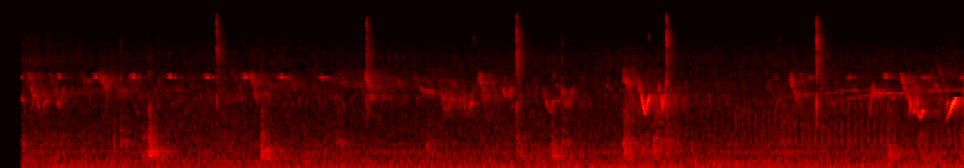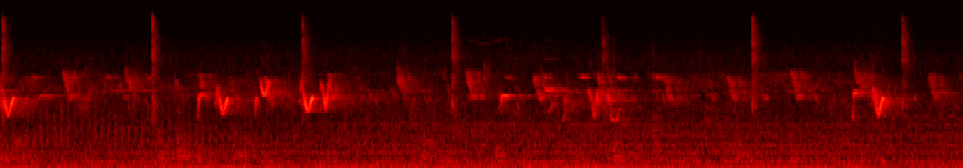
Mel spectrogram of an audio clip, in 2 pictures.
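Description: Several wild birds calling faintly: short chirps and quick downward-sweeping notes, with a rapid run of high pips in the first few seconds, over a low steady hum.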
